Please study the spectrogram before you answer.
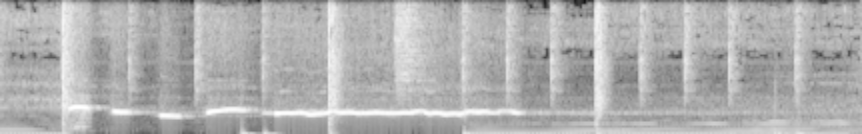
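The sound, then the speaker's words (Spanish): A bright, bird-like whistled melody wavers and trills for a couple of seconds over a steady musical backing with bass and percussion, then gives way to the beat. “Pajaritos me están hablando. Si me quedo sin ritmo me ayudan silbando.”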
